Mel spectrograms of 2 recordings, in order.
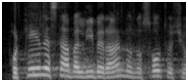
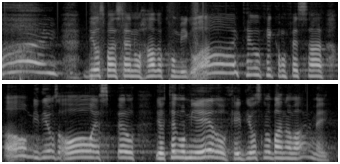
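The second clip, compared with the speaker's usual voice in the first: mock anxious, pitched up high; hammed-up fretting about God's anger; fretful sinner; 3 semitones higher than usual. Priest mimicking Catholics who fear God after sinning, mock anxious. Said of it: "Pero dicen".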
